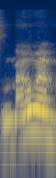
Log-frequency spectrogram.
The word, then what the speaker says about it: Moa: It's, I think it's Moa. Moa is how you pronounce it.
